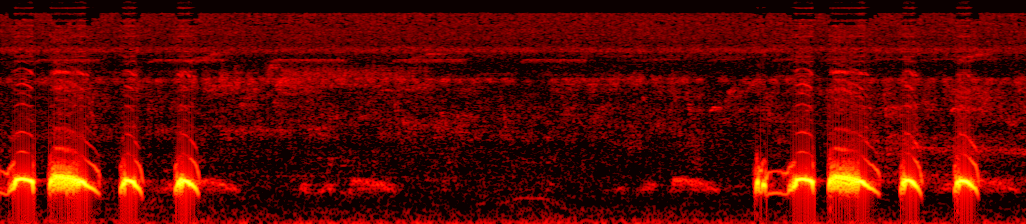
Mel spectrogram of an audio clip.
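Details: Spotted dove with a strong call used for training or competing birds: a mellow cooing phrase of four to five low notes, silence for several seconds, then the phrase repeated.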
